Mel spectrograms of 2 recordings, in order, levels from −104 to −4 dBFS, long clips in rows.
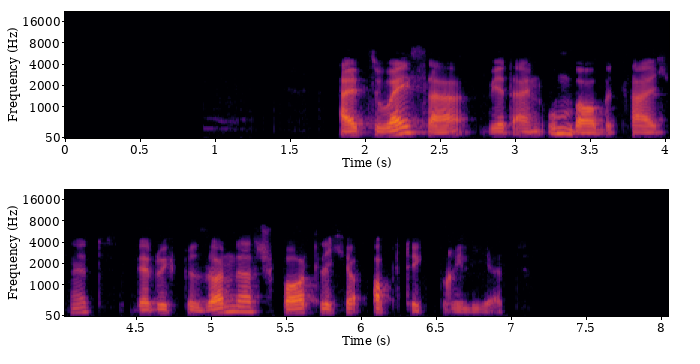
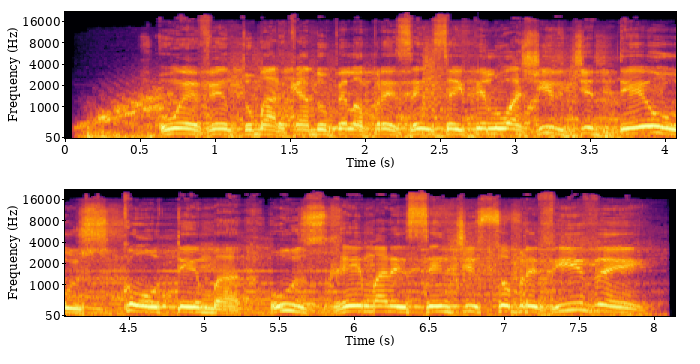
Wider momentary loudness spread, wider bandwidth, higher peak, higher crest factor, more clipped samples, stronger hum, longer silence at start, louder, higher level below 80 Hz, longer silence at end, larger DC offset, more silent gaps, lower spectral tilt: first, 15 LU vs 4 LU; second, 7.2 kHz vs over 20 kHz; second, -22 dBFS vs 0 dBFS; first, 24 dB vs 10 dB; neither; neither; first, 1.85 s vs 0.05 s; second, -45 LUFS vs -10 LUFS; second, under -90 dBFS vs -28 dBFS; first, 1.1 s vs 0.1 s; neither; first, 4.42-4.46 s, 4.78-4.82 s, 5.42-5.48 s, 6.04-6.08 s, 6.26-6.30 s, 6.49-6.53 s vs none; about the same, -4.5 dB/octave vs -4 dB/octave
